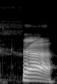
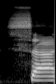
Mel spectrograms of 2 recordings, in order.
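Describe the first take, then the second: First: It begins with a th sound, tongue between teeth. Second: It begins with a hissing s sound. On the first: The speaker calls it right. "ज़ुबान को थोड़ा सा निकालेंगे, दोनों दांतों के दरमियान देंगे" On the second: The speaker calls it wrong. "सा नहीं, सीन की आवाज़ नहीं"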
